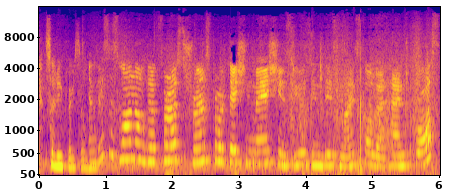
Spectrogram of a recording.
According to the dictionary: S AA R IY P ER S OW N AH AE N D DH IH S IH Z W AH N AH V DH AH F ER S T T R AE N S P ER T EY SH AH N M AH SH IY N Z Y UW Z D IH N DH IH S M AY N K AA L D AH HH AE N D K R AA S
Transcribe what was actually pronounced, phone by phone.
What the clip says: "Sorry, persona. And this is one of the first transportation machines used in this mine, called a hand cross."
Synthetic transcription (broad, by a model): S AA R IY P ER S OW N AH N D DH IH S IH Z W AH N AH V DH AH F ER S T T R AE N S P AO T EY SH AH N M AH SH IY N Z Y UW Z D IH N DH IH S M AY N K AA L AH HH AE N D K R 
